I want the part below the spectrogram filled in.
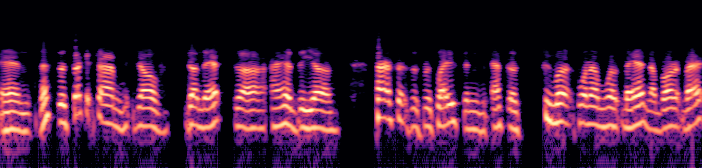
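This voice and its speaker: Speaking with a Southern US accent, a man uses a fairly high pitch with ordinary pitch variation. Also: moderate pace. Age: 70s. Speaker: caller. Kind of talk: phone-in call.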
